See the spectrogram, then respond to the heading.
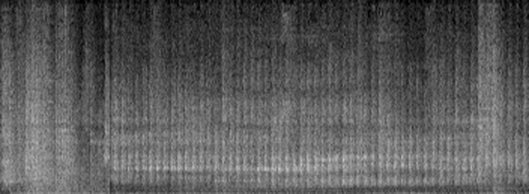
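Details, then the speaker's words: Scooter engine at idle: heavy, uneven knocking about three and a half per second; crank and piston both completely damaged, engine also burning a lot of oil. "ये जो scooty की आवाज आपने engine की सुनी ये engine की आवाज बहुत बुरी तरह डैमेज थी। इसका क्रैंक और इसकी पिस्टन दोनों ही कंप्लीटली डैमेज थे और दोनों ही आवाज कर रहे थे।"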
